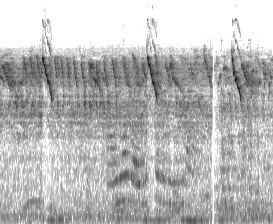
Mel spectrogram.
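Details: Male yellow-breasted Bali-type Oriental white-eye (dakun bali) calling to a rival: three piercing high notes sweep downward about every two seconds above steady shrill twittering, with faint voices in the background.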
